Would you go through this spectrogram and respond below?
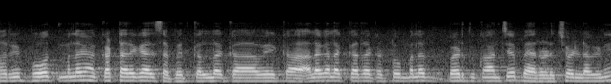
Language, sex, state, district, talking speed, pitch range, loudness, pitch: Garhwali, male, Uttarakhand, Tehri Garhwal, 245 wpm, 155-175 Hz, -15 LUFS, 165 Hz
